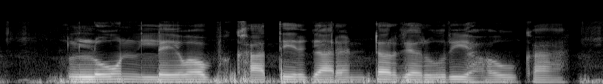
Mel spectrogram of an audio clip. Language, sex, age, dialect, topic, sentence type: Bhojpuri, male, <18, Western, banking, question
